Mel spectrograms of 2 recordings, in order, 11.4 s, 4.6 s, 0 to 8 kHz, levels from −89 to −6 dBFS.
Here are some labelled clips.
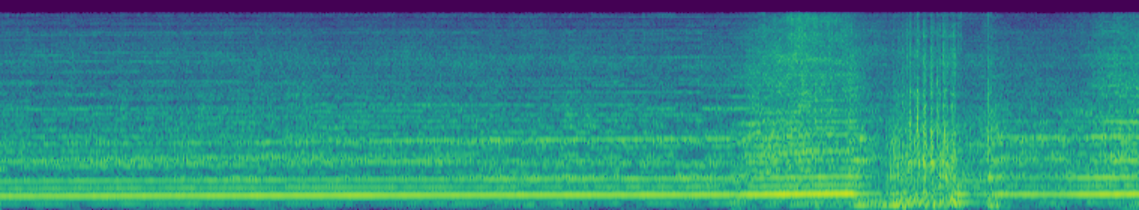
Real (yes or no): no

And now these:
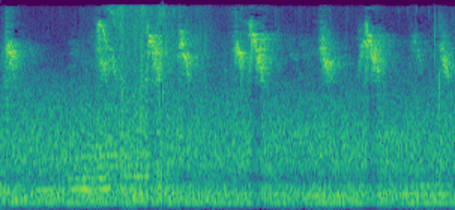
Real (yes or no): yes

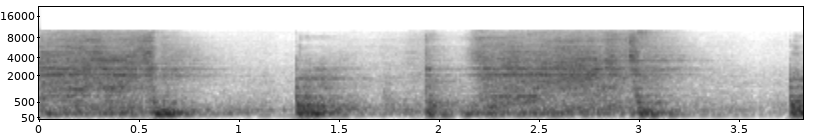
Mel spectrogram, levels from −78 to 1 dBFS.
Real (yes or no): yes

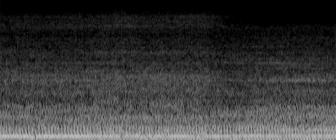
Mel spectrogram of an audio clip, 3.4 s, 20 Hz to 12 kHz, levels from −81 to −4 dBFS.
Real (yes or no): no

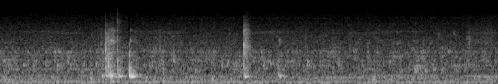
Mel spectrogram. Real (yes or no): yes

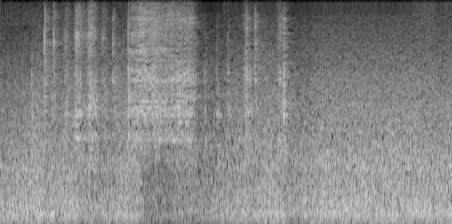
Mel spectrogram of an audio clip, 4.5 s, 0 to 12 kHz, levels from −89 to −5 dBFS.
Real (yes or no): yes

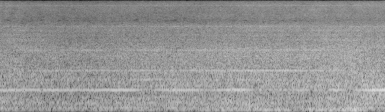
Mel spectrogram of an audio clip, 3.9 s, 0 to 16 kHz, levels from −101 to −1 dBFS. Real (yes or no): no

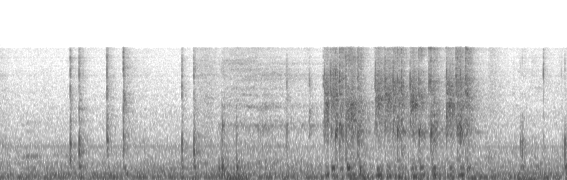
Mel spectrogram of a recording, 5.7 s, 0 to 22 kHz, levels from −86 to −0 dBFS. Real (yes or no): no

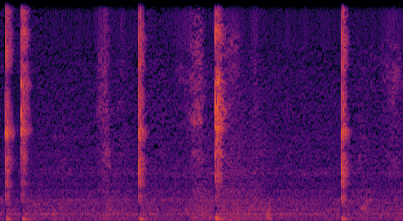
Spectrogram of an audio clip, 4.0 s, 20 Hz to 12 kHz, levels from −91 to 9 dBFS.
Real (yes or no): yes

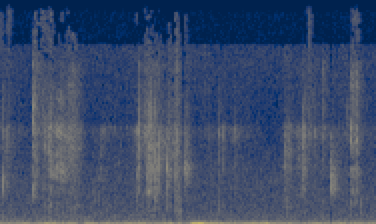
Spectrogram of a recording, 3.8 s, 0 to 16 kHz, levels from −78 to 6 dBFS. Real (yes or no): yes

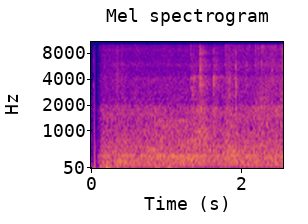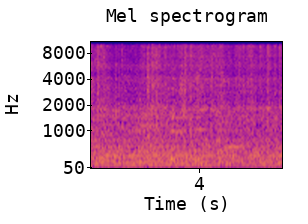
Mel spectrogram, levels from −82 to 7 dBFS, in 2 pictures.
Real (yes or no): yes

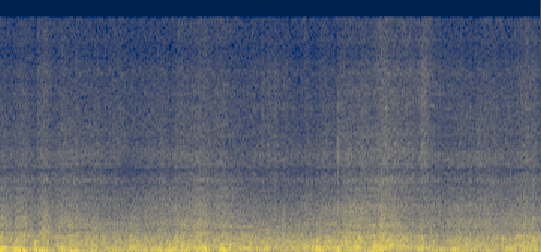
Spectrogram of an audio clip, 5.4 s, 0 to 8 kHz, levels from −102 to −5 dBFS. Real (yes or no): no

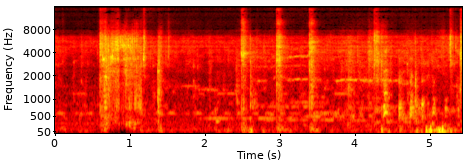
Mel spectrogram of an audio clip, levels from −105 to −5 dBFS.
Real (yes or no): no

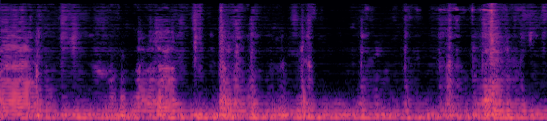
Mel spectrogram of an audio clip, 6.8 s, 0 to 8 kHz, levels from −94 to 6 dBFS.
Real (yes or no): no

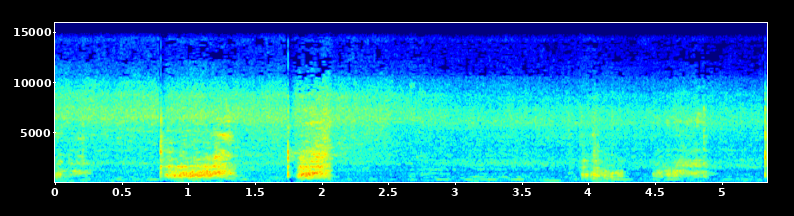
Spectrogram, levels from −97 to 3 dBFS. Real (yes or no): yes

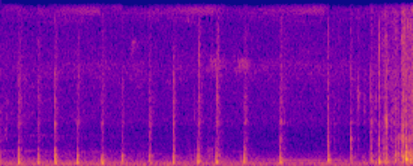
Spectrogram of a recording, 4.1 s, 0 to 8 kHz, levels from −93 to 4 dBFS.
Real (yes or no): yes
